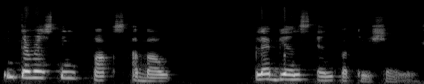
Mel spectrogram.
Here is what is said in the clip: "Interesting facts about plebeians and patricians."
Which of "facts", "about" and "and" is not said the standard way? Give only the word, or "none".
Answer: facts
